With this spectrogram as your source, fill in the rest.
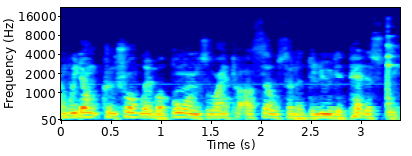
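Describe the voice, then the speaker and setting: Somewhat breathy and medium in pitch, a man's voice carries a dark, mellow tone and fairly even intonation. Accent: British. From British, raised in London. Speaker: spoken word poet. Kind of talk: spoken word poetry.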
